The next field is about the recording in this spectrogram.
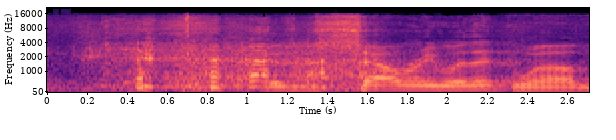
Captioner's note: laughing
